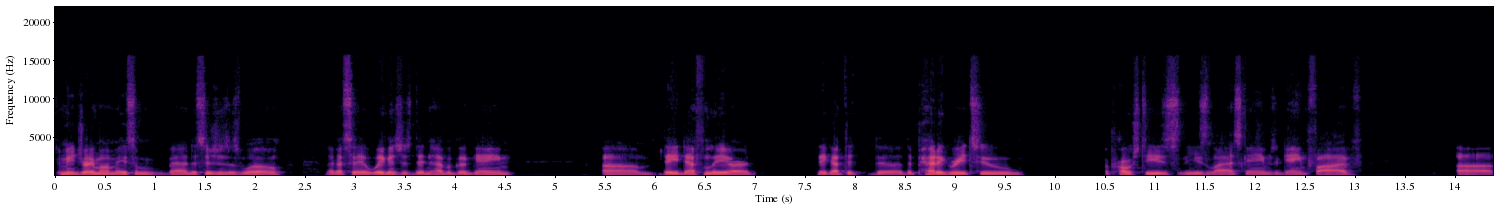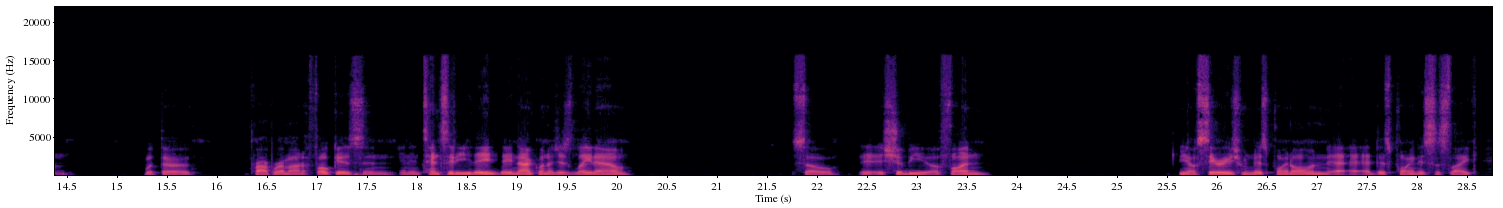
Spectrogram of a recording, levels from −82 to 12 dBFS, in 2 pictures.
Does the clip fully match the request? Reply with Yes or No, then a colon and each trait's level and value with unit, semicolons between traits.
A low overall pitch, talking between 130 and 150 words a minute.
No: very low, 95 Hz; average, 160 wpm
